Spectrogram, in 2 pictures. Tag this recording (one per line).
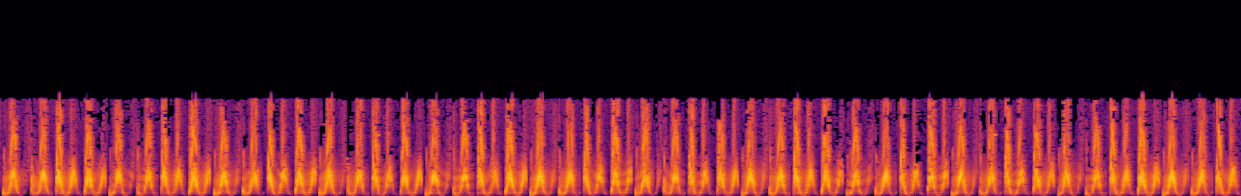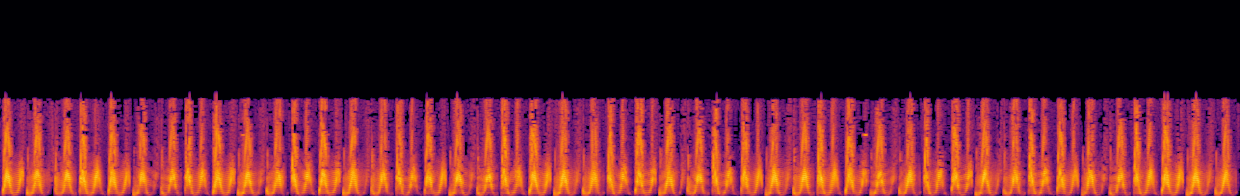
beat
electronic
drums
